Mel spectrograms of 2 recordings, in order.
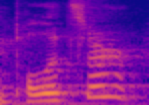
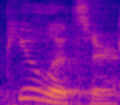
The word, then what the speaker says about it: Pulitzer: I just found that really weird that there's apparently a whole another sphere of human beings that pronounce it Pulitzer. – It's like pugilist.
